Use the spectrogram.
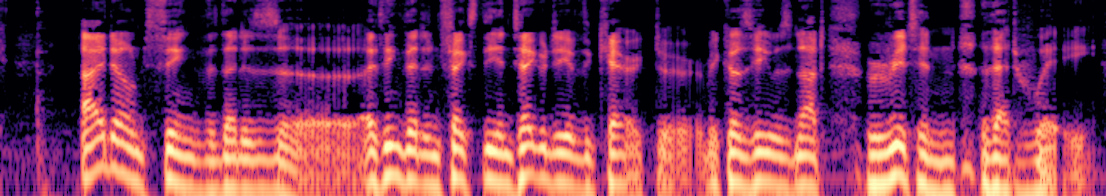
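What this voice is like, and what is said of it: Imitates another person's voice. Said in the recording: “That was my George Takei impression.”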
